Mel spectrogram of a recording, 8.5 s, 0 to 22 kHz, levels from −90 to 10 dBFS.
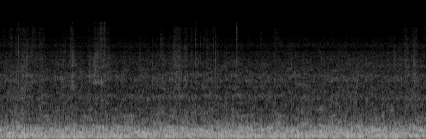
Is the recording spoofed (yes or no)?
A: yes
